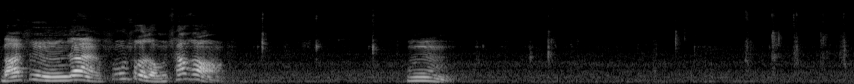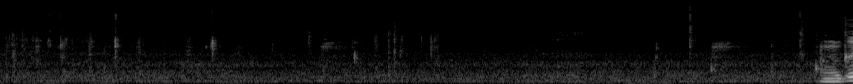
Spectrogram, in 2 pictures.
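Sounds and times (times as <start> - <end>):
person chewing food: 2.4 - 4.1, 4.7 - 13.1.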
